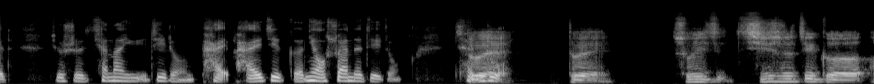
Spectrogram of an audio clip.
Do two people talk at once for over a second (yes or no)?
no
